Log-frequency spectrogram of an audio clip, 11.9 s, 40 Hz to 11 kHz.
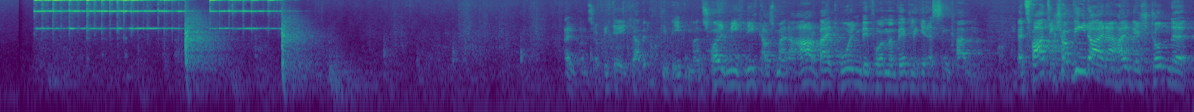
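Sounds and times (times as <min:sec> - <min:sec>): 
hand bell rung to summon a servant: 0:00.4 - 0:03.2
speech: 0:05.6 - 0:11.9.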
